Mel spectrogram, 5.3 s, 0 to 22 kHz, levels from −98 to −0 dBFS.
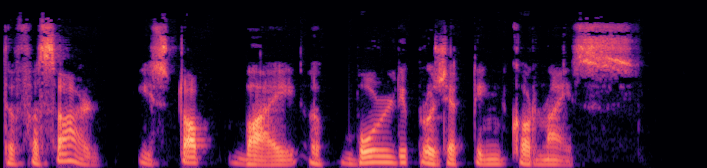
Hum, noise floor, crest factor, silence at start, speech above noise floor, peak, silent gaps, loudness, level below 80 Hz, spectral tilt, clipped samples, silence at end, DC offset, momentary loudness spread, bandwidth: none; -81 dBFS; 22 dB; 0.05 s; 59 dB; -2 dBFS; none; -22 LUFS; -66 dBFS; -3 dB/octave; under 0.1%; 0.55 s; under 0.1%; 13 LU; 15 kHz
